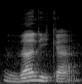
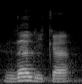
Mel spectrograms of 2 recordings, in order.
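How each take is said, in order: The two takes are said the same way.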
